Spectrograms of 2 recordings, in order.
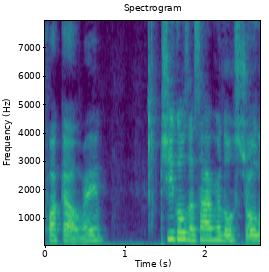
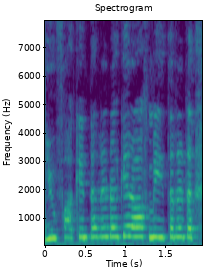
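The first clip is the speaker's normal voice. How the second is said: mock yell; 8 semitones higher, faster than usual. Girlfriend fighting over her purse, retold as a mock yell. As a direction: squeal it as a held-back mock yell. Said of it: "yelling, yelling, like".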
